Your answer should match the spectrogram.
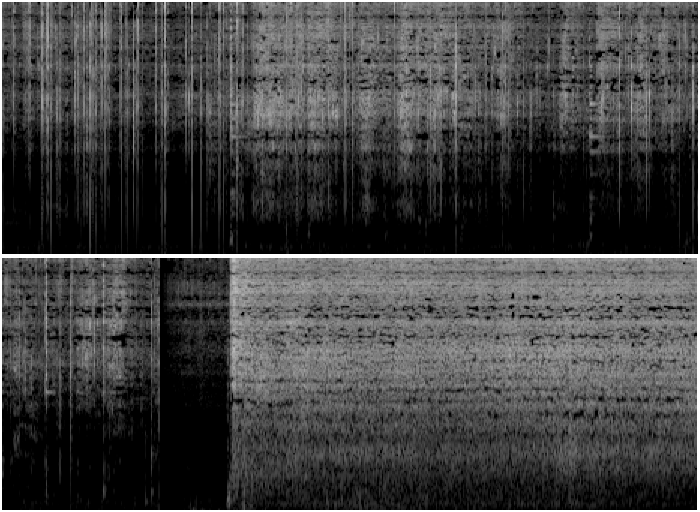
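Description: Whole spice seeds crackling and popping in hot oil in a wok, with a spatula stirring. After a short drop-out about two-thirds of the way through, a steady, louder sizzle follows as spinach and potato pieces fry in the wok.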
